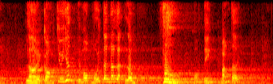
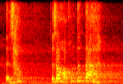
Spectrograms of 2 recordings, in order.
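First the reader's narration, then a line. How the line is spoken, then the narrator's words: Trembling question. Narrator (Vietnamese): Trác Lỗ chỉ run run rộng hỏi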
